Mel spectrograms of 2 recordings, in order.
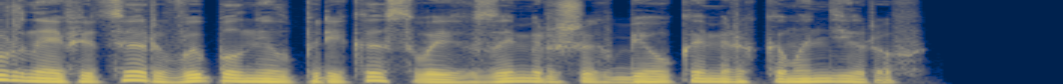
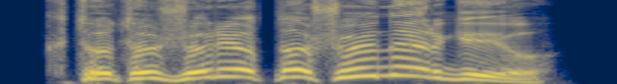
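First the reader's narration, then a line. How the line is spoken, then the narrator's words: Commander shouting, losing control. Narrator (Russian): крикнул, потеряв над собой контроль, один из военачальников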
